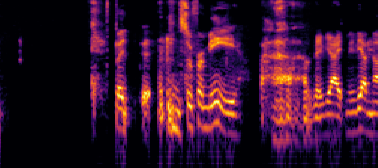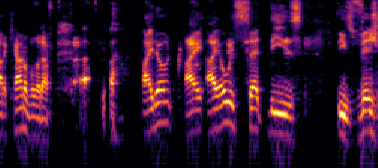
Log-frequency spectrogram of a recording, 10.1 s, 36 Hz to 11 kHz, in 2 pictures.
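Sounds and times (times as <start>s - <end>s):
man clearing his throat: 1.2s - 2.6s, 3.5s - 4.2s, 5.8s - 6.6s
man speaking: 1.2s - 10.0s.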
